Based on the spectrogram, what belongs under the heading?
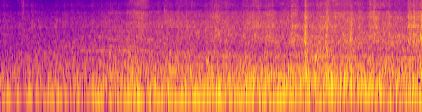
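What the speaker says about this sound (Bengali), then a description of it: "এই যে ট্রেন আসছে" A train arrives at Hasanpur railway station with a steady, loud rumble and clickety-clack of wheels on rails that fills the whole stretch, no voices over it.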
